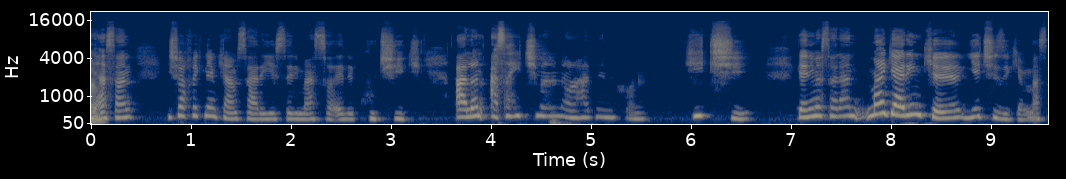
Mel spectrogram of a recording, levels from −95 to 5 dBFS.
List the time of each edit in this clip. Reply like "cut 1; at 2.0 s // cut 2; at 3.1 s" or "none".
none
